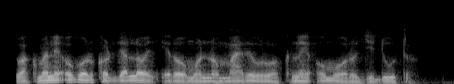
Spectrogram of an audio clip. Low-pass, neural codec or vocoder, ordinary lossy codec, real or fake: 5.4 kHz; codec, 24 kHz, 0.9 kbps, DualCodec; AAC, 24 kbps; fake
